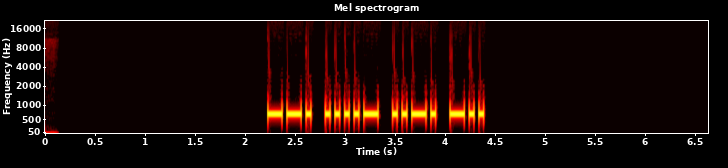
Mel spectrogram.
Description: Morse code, heard as a keyed tone, about 25 wpm, 700 Hz. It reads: G4FD
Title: DXCC-100 Call Signs - 4 Characters - Repeated 2x - 25wpm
